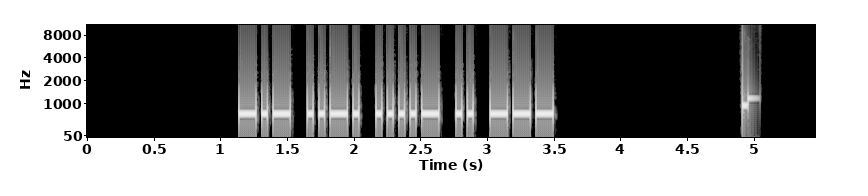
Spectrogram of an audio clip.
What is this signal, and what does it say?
Morse code, heard as a keyed tone, about 28 wpm, 700 Hz. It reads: KF4IO
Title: USA Call Signs Repeated 2x 28wpm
